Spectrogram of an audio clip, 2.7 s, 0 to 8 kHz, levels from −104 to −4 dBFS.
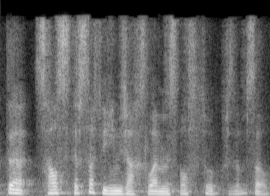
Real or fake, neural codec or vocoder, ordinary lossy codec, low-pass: fake; codec, 16 kHz in and 24 kHz out, 0.6 kbps, FocalCodec, streaming, 4096 codes; AAC, 32 kbps; 7.2 kHz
